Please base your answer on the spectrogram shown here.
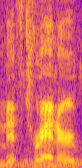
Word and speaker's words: Myth Drannor: Um, as I recently discovered, uh, Ed Greenwood pronounces it myth Dranner, but um, we're going to keep with what we've been doing cuz we've already established the style.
